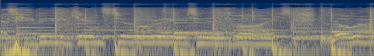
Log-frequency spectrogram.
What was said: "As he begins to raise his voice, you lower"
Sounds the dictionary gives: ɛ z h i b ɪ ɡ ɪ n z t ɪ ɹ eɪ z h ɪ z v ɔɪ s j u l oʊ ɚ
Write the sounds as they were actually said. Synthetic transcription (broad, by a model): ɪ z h i b ɪ ɡ ɪ n z t ɪ ɹ eɪ z h ɪ z v ɔɪ s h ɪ l oʊ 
